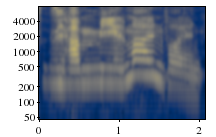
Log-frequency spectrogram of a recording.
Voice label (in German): Resynthese, intonation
